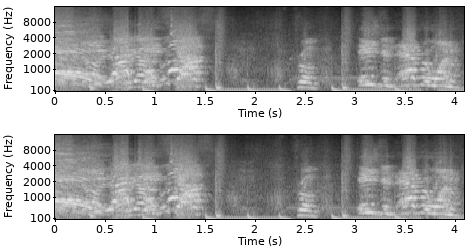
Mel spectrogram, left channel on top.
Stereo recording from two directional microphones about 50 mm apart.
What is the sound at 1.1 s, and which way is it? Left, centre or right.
Music, right.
